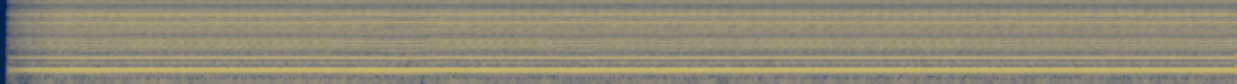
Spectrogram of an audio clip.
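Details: Laptop cooling fan suddenly became noisy, with the CPU overheating and shutting down: a constant, steady-pitch high buzzing whine from spin-up; cause unknown.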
